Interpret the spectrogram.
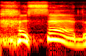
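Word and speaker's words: chesed (חסד): When you're pronouncing an H in Hebrew, you kind of got to start it back here in the back of your throat and say chesed, okay?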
